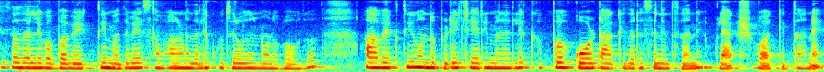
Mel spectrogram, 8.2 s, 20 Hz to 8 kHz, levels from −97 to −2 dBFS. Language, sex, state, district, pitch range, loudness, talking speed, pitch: Kannada, female, Karnataka, Bellary, 195-210 Hz, -16 LUFS, 160 wpm, 200 Hz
